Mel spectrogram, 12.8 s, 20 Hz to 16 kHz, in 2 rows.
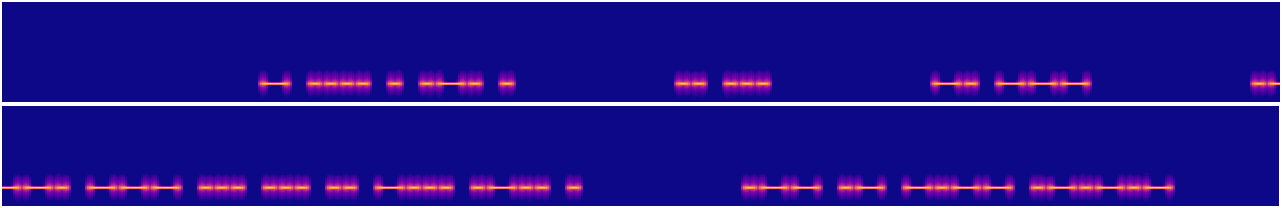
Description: Morse code, heard as a keyed tone, about 32 wpm, 700 Hz. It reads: THERE IS NO POSSIBLE WAY.
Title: 3x Word-Spacing - Sentences from Top 500 Words - 30wpm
